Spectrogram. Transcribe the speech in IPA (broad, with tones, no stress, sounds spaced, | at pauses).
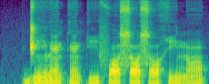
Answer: d͡ʒ ĩ˧ l ɛ̃˧ k ɛ̃˨ k i˧ f ɔ˦ s ɔ˦˨ s ɔ˨˦ h i˦˨ n ɔ̃˨˦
